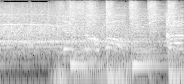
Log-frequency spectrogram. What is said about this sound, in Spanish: Un aplauso para los amigos de Cero Dieta.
